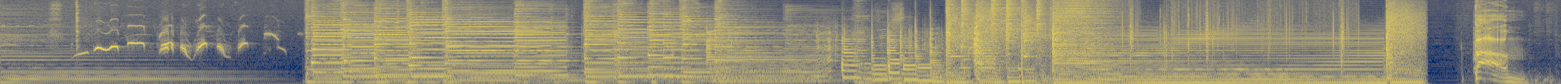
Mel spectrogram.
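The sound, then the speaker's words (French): A short, loud show jingle opens with a few bright whistled chirps, then bursts into a full, punchy instrumental passage that cuts off abruptly near the end. “Jingle, bam, c'est bon. Jingle, et bam.”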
